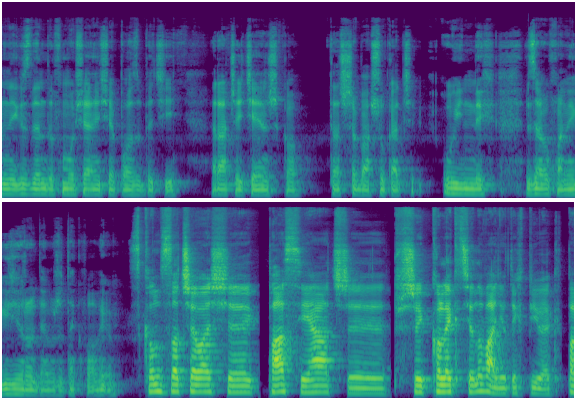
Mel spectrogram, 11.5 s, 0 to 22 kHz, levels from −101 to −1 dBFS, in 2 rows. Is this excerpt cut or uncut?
uncut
